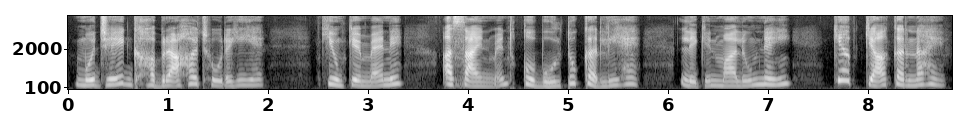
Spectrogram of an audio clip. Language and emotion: Urdu, fearful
